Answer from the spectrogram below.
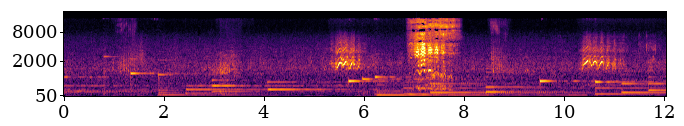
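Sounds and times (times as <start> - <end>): background music: 0.0 - 12.0
horse whinnying: 6.9 - 8.0.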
